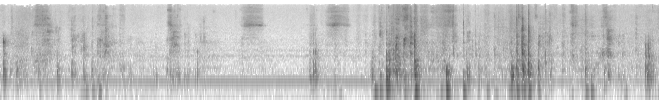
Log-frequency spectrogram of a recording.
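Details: Moo Man, a pet pug, tussling with a guinea pig toy indoors, with angry wobbly chugs; snorting and snuffling at first, then a stretch of rough, repeated growls and grunts amid handling noises.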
